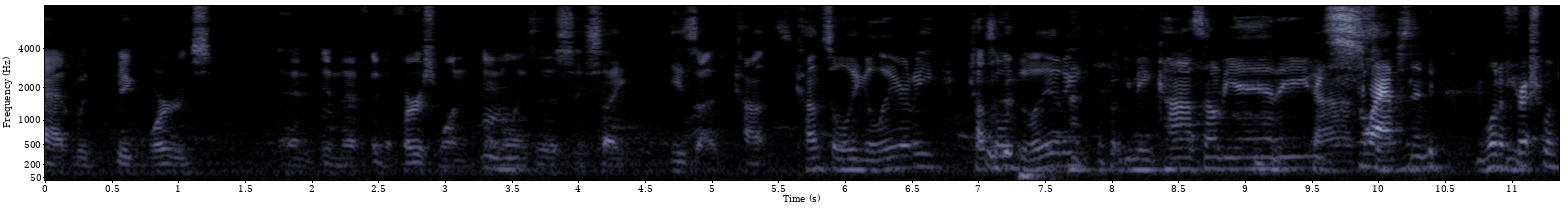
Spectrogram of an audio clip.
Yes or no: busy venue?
yes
